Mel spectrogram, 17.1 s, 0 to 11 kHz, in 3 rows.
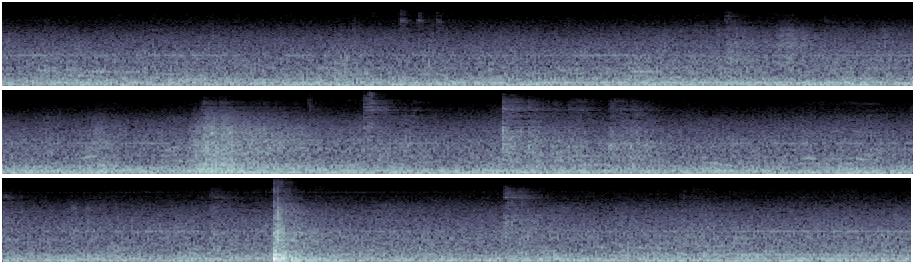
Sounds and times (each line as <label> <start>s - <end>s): construction 0.0s - 17.0s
